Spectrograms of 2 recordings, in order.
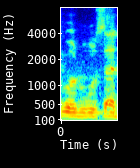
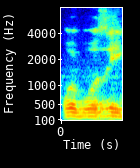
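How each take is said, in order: First: The letter Z is said the non-American way. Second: The letter Z is said the American way. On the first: "I'm going to say" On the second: "not World War Z, because I'm not American"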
